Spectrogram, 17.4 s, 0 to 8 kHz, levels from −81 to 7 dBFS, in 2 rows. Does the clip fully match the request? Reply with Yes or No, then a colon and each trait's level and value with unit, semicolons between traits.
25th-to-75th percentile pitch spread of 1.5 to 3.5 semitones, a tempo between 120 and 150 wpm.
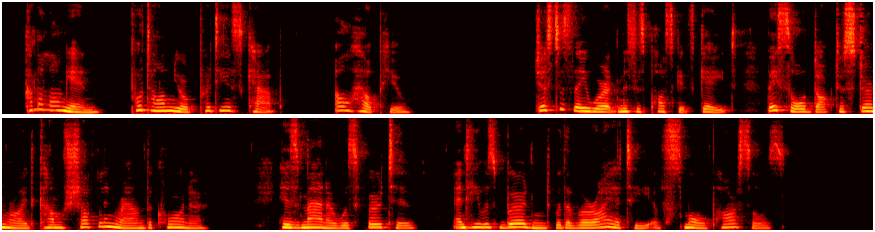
No: average, 4.7 semitones; average, 145 wpm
